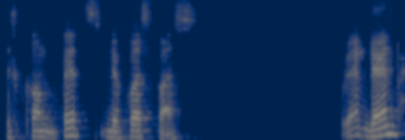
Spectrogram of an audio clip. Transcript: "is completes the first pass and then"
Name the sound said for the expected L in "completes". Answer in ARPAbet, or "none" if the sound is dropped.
none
